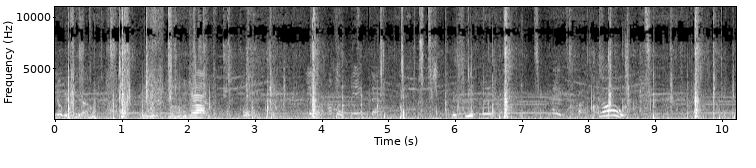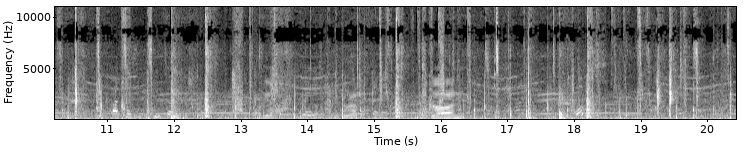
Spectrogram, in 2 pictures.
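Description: Tennis balls struck by rackets and bouncing on a hard court, making many sharp, irregular knocks, with running footsteps on the court. Children's and a coach's voices come in now and then.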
